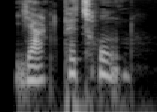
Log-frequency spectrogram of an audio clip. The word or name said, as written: jagtpatron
